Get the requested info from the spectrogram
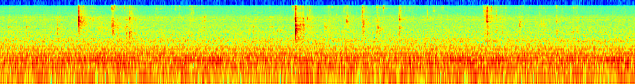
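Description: A person chewing vegan chicken bites, with a few sharp mouth clicks or smacks, the loudest about three and a half seconds in, over a steady low hum.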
